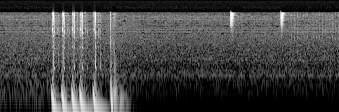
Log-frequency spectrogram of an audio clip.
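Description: Short electronic menu clicks and thumps sound as selections change.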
